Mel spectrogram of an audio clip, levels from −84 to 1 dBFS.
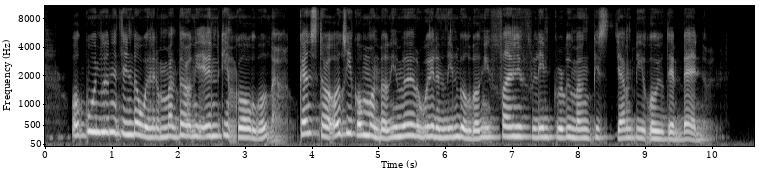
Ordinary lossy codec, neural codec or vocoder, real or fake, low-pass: none; autoencoder, 22.05 kHz, a latent of 192 numbers a frame, VITS, trained on many speakers; fake; none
